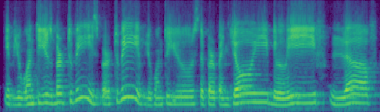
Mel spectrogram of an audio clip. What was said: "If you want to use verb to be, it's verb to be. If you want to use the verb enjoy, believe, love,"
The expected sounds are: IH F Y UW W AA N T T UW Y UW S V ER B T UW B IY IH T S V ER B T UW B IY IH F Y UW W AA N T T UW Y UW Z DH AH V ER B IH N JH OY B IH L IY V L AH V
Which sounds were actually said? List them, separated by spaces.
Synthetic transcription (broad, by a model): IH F Y UW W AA N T T UW Y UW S B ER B T UW B IY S B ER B T UW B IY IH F Y UW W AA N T T UW Y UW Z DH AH B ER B IH N JH OY B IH L IY F L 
